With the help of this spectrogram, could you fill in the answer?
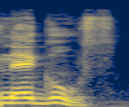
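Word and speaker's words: negus: say any g-u-s which is negoose so they ain't got to bleep that you know mean keem when i say it's any g-u-s that's how we pronounce it but it's [ __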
